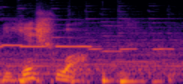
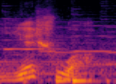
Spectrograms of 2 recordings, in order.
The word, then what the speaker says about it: Yeshua: In the Hebrew Bible, Jesus is called Yeshu or Yeshua, right? Yeshua of Nazareth. In fact, sometimes if you ask a Hebrew-speaking person to name Jesus, he will call him Yeshua. You see, Yeshua, and we've already been through how Greeks changed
